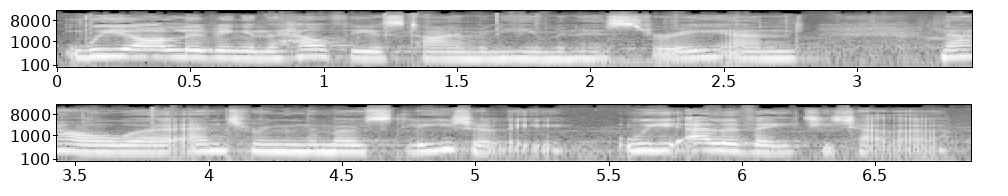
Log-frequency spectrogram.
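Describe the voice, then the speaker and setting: An actress playing a fervent, idealistic pundit in an audio drama, speaking with earnest assurance. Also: female voice, mid-range voice, steady tone, brisk, a little mellow, lightly acted. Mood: fervent, assured. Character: fervent, idealistic female pundit praising a new order. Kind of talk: scripted discussion in audio drama. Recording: clear background noise.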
